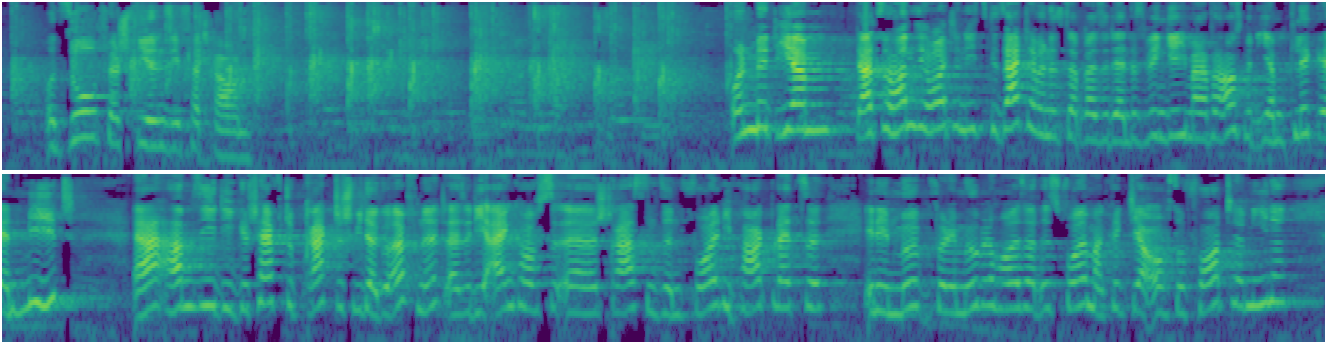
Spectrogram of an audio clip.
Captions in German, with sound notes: So verspielen Sie das Vertrauen in die Politik. [Beifall DIE LINKE, vereinzelt SPD und Freie Demokraten] Herr Ministerpräsident, Sie haben heute dazu nichts gesagt, deshalb gehe ich davon aus, dass Sie mit Ihrem „Click & Meet“ die Geschäfte praktisch wieder geöffnet haben. Die Einkaufsstraßen sind voll, die Parkplätze vor den Möbelhäusern sind voll, man bekommt sofort Termine.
